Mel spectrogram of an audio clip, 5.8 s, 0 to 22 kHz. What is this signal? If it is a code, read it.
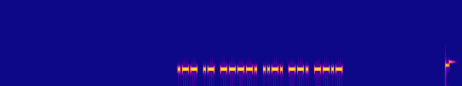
Morse code, heard as a keyed tone, about 44 wpm, 700 Hz. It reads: WA9FGQ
